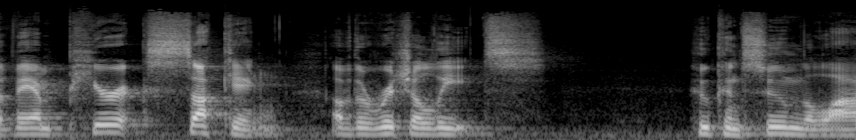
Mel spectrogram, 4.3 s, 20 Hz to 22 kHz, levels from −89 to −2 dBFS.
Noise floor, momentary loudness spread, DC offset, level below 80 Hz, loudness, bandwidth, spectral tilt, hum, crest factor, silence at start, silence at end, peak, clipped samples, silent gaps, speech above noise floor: -59 dBFS; 12 LU; under 0.1%; -66 dBFS; -28 LUFS; 17 kHz; -3.5 dB/octave; none; 22 dB; 0 s; 0 s; -6 dBFS; under 0.1%; none; 32 dB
